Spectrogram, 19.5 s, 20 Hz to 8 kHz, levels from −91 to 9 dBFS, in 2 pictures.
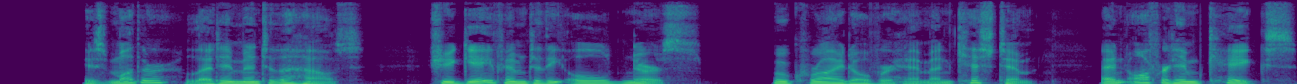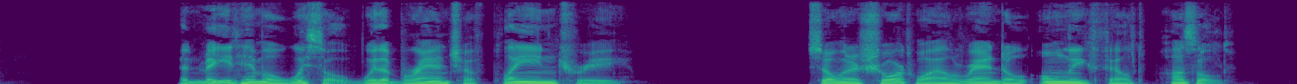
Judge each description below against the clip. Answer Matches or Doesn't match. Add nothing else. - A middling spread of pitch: Doesn't match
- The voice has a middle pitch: Doesn't match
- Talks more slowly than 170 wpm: Matches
